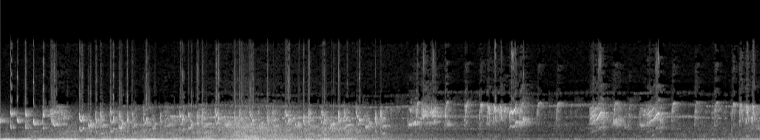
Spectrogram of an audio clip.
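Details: Long-tailed shrike song, used for tutoring other birds: rapid scratchy chattering notes in dense bursts, about three to four a second, over a loud low droning rumble during the first five seconds, then clearer, choppier phrases.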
